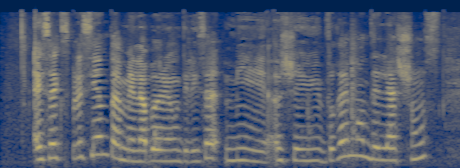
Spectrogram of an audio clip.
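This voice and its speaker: Her voice high in pitch with ordinary variation, a woman speaks at a fairly slow pace. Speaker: language teacher. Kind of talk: tutorial. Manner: conversational, explanatory.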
